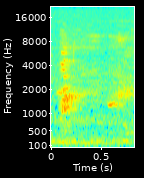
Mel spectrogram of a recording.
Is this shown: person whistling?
no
